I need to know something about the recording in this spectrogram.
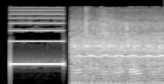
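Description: Steady high test-tone beep, the kind played over television colour bars, used as an editing transition. It lasts just under a second, with a brief dead-silent gap either side.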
